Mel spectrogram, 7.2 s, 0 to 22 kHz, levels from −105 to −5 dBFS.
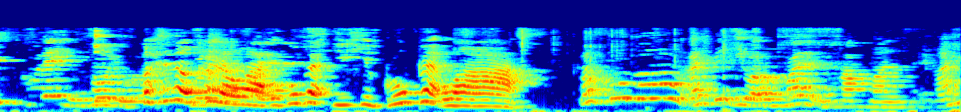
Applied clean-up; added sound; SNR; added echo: classical method Wiener filter.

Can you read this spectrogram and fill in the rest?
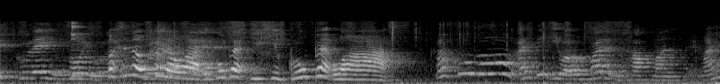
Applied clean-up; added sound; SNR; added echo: none; Cowbell + Hands; 18 dB; none.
